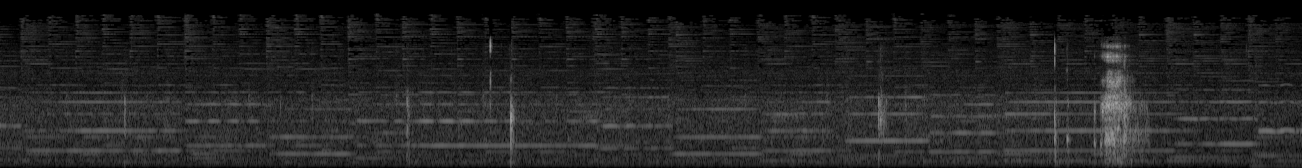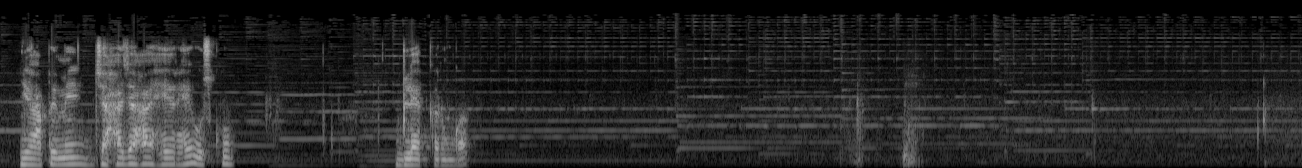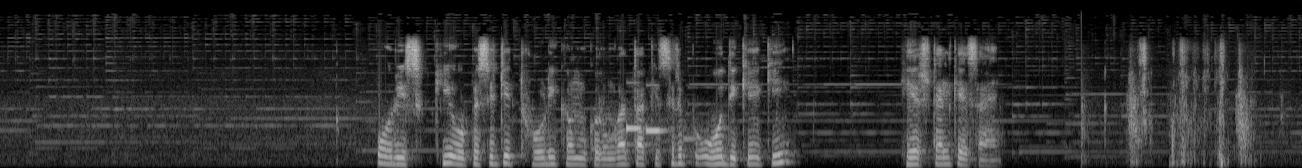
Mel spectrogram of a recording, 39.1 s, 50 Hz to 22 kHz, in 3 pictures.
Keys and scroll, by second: 8.8 ctrl+=, 14.3 ], 16.5 space, 28.6 ctrl+=.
